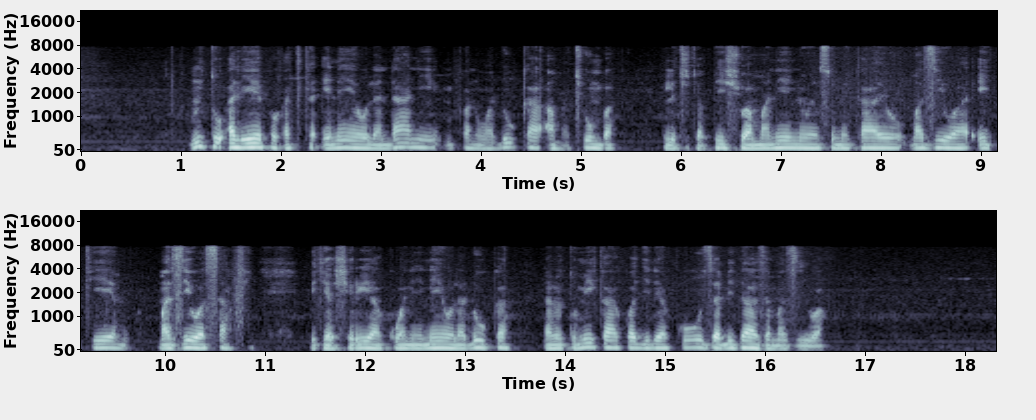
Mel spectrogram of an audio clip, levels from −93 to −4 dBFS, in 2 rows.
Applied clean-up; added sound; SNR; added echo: none; none; none; none.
